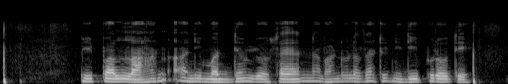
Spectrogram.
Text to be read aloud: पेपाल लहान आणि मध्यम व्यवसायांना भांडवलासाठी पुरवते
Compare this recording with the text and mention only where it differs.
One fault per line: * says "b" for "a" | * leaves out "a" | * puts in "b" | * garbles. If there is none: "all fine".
* puts in "निधी"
